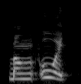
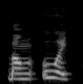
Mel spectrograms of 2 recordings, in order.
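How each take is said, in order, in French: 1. Le mot se prononce avec deux syllabes. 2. Le mot se prononce avec deux syllabes.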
